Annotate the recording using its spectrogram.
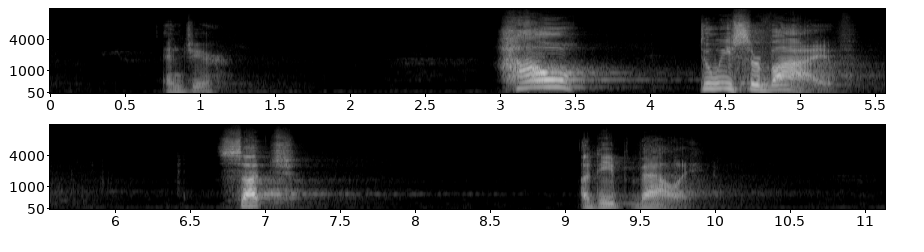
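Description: A man speaks with animation into a microphone, in short bursts with pauses, in a reverberant hall.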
